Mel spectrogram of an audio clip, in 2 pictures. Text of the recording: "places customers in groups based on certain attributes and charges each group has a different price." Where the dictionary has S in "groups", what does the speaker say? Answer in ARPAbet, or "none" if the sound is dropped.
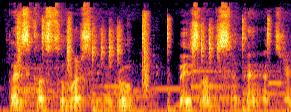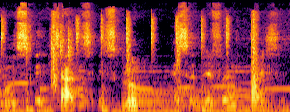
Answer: none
